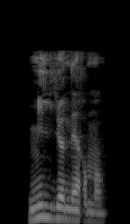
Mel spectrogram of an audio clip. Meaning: Very richly; ostentatiously
- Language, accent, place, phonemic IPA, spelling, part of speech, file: French, France, Lyon, /mij.jɔ.nɛʁ.mɑ̃/, millionnairement, adverb, LL-Q150 (fra)-millionnairement.wav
